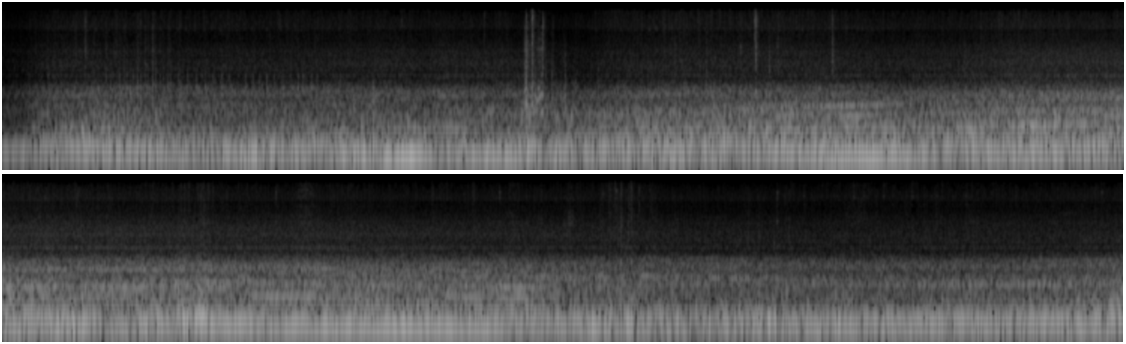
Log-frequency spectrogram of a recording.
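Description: Nash Metropolitan's small four-cylinder engine running under way, heard from inside the cabin with road rumble; the engine pitch rises and falls as the car speeds up and slows. A single sharp click about seven seconds in.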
